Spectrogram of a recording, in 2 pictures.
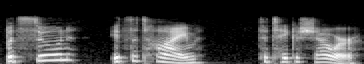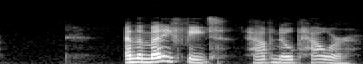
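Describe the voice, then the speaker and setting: A middle-aged woman, an author, chatting casually and reading poetry in a playful, mock-serious way on a lo-fi home recording. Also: on the low side. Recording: dull, lo-fi home video audio.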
